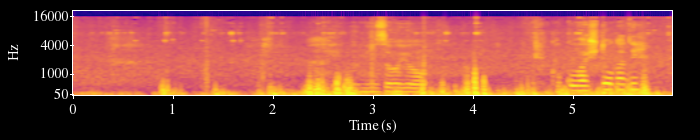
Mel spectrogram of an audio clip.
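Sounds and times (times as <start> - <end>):
footsteps crunching over stones along the seaside in Scotland: 0.8 - 4.8
speech: 5.1 - 5.9.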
